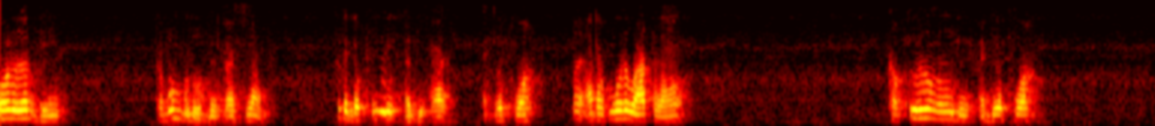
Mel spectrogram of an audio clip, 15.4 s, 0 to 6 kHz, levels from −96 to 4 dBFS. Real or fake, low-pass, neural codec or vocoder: fake; 5.4 kHz; codec, 24 kHz, 1 kbps, SNAC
